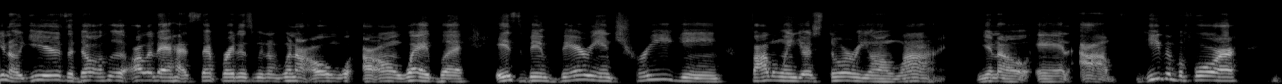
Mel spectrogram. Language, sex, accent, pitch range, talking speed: English, female, American, 145-180 Hz, 145 wpm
